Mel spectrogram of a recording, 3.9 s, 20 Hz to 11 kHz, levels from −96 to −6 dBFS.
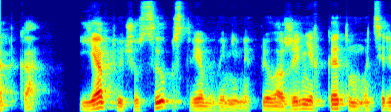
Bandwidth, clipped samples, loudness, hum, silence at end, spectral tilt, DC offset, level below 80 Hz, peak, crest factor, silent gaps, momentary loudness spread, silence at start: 11 kHz; under 0.1%; -24 LUFS; none; 0 s; -4.5 dB/octave; under 0.1%; -64 dBFS; 0 dBFS; 24 dB; none; 14 LU; 0 s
